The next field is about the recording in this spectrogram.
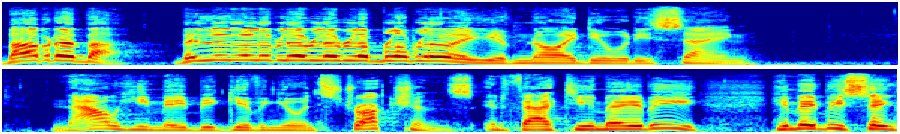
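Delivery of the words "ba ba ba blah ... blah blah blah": high-pitched, loud, shouted foreign-sounding gibberish. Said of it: "he would go".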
